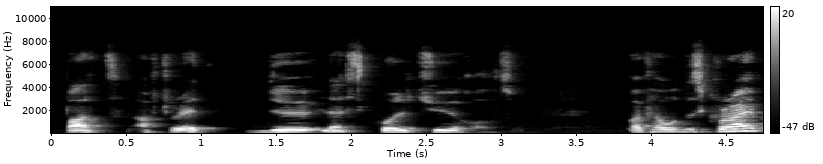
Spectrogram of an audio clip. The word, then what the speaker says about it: sculpture: Je fais de la sculpture en batacelle. Here I don't pronounce the P.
